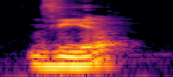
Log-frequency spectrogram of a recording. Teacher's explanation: the W makes a V sound in German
